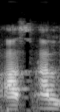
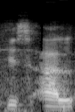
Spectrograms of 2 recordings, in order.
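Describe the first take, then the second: First: The word begins with an 'a' vowel. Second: The word begins with an 'i' vowel. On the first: The speaker calls it wrong. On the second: The speaker calls it right. "tu betul lah tu"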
